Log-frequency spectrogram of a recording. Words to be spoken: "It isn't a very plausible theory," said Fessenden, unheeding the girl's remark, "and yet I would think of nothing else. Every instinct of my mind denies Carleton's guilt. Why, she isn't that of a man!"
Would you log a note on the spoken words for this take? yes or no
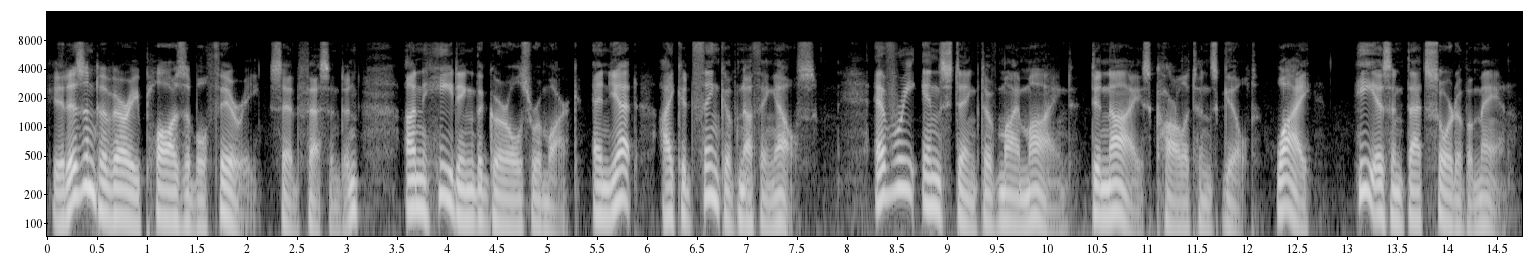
yes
